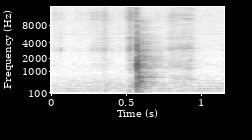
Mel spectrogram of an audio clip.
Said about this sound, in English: Right now, I'm chopping down the tomatoes. It's in the morning right now. It's about 7 something. I'm in the kitchen.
